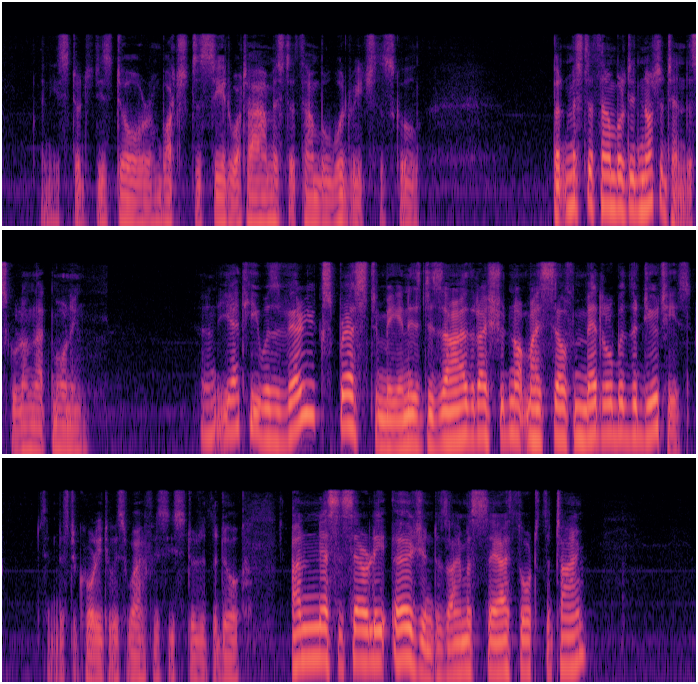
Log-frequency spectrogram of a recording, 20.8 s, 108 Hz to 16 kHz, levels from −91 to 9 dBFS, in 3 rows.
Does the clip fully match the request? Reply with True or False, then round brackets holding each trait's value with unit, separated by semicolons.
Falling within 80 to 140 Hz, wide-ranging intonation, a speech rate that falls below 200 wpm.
False (135 Hz; 8.3 semitones; 205 wpm)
